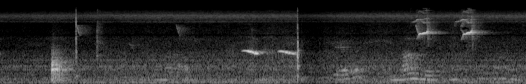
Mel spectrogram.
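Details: Chiguanco thrush at Villa los Aromos, Córdoba, Argentina, December 2014, gives a few short thin call notes: a low chip, sharp descending squeaks and two high clipped ticks, spaced irregularly against a quiet background.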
